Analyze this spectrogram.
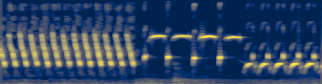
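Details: Loud canary song for mating stimulation: a rapid rolling trill, a few high clear whistled notes, then a series of looping upward-curling chirps.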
